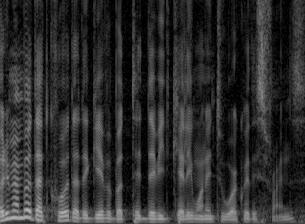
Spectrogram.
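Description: This man speaks with a French accent and lively intonation. The background is quiet. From France. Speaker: design consultant; speaker. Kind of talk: talk to live audience. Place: classroom. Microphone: handheld.

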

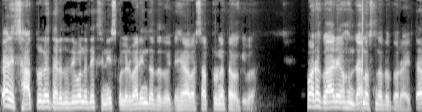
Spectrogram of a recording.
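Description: A man with a plain, everyday voice and ordinary pitch variation. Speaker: vlogger. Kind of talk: casual storytelling.

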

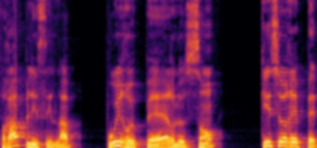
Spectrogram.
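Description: A man speaks at a very slow pace in a dark, mellow tone, with very wide pitch swings and very even loudness. The recording is very clean, with a silent background. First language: Moroccan Arabic (speaking French). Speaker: primary school French teacher. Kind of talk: tutorial. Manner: slow, repetitive enunciation.

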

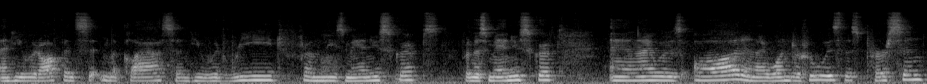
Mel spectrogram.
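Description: A woman's fairly low, monotone voice with flat intonation and an American accent, at a moderate pace, with audible room echo and light background noise. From United States. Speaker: interviewee. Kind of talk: oral-history interview. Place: home room.

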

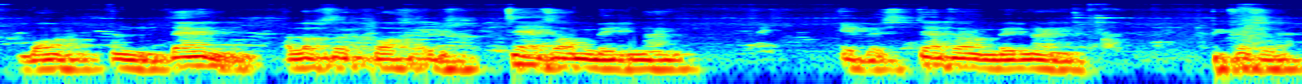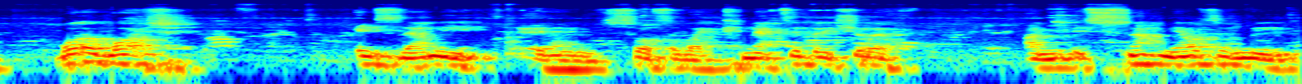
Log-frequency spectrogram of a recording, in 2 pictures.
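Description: Speaking at a moderate pace with long, frequent pauses, a man with a fairly low pitch and ordinary pitch variation is heard amid light background noise and audible room echo. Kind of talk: poetry performance and storytelling. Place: bar. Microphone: camera far.

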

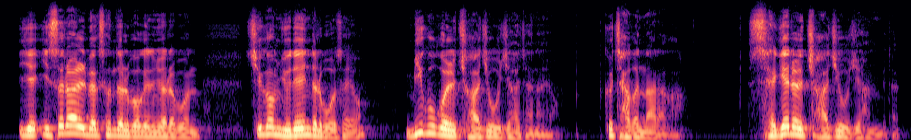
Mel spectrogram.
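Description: This man talks at a fairly quick pace in a medium pitch, with very wide pitch swings. He leaves long, frequent pauses, and the recording is very clean with a silent background. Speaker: pastor. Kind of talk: sermon.

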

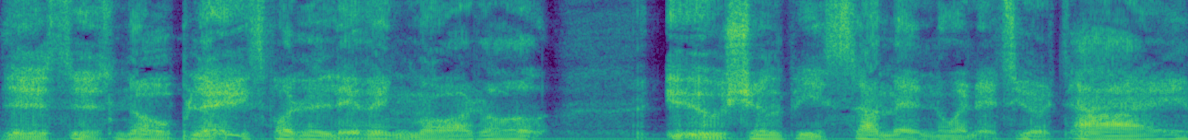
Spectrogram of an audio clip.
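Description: A raspy man with a fairly low voice performs a put-on character voice over light background noise. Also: fairly slow pace.

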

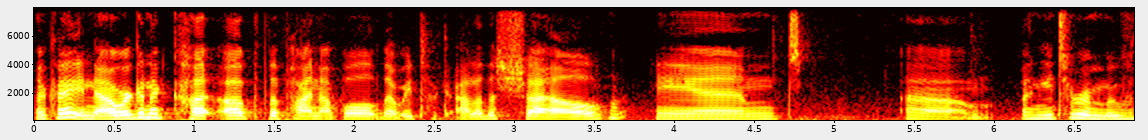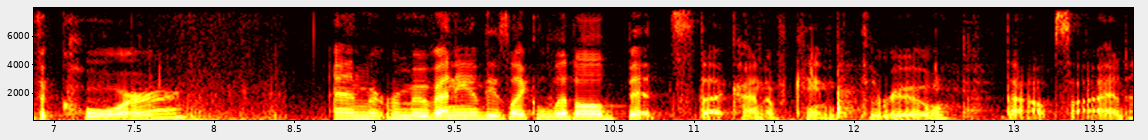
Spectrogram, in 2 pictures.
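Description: Fairly slow speech from a woman, ordinary pitch variation, light background noise. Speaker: home cook host. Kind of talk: casual cooking tutorial. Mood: light, amused. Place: kitchen.

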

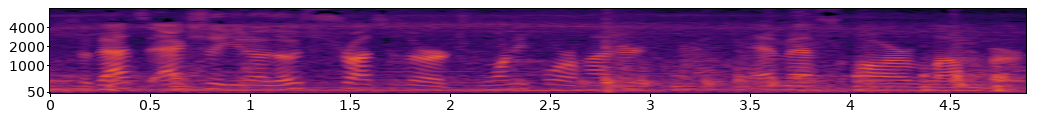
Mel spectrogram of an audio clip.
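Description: Music can be heard in the background. The speaker goes at a fairly slow pace. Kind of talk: casual walkthrough commentary. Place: open country. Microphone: phone near.

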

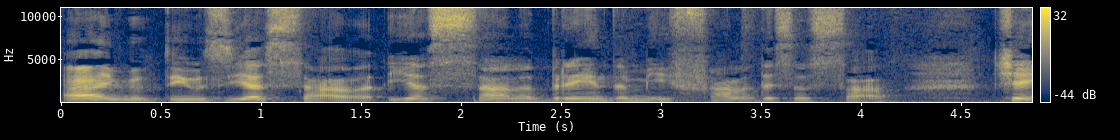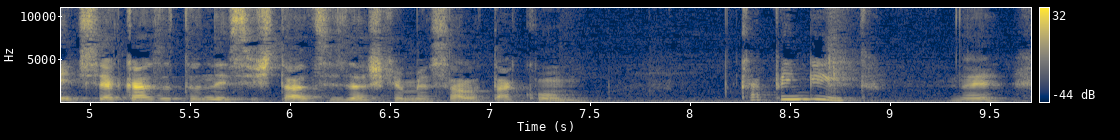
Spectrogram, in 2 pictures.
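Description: A woman speaks with a fairly low pitch and vocal fry. Her intonation is lively. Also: moderate pace. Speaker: vlogger, mother. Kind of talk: vlog voice-over narration. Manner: casual, chatty.

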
